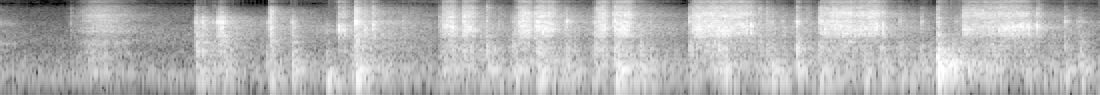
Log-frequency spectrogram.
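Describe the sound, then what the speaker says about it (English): A ratchet wrench tightening bolts on a UTV flip-up seat base bracket, with rapid clicking pawl bursts in quick repeated strokes, close and loud, and no talking. "Then I'll go ahead and tighten this bolt down here."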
